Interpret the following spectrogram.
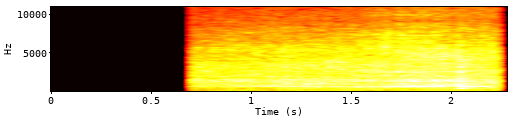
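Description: Dead silence, then about three-quarters of a second in a steady background noise of the room and its surroundings starts and holds evenly.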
